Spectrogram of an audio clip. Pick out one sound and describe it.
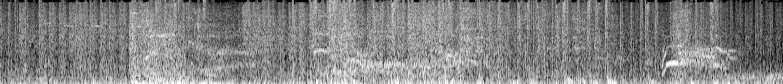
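Gunshots bang rapidly at close range.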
